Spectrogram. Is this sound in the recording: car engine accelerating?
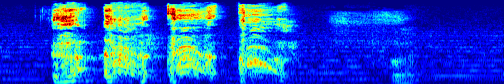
no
